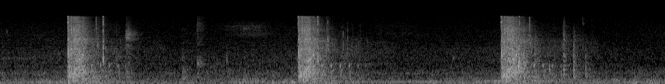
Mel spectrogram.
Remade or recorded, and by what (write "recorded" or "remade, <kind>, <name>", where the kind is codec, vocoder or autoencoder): recorded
